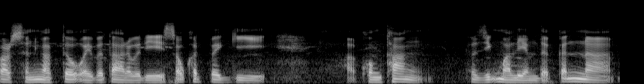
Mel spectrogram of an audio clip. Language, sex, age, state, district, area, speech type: Manipuri, male, 30-45, Manipur, Tengnoupal, urban, spontaneous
